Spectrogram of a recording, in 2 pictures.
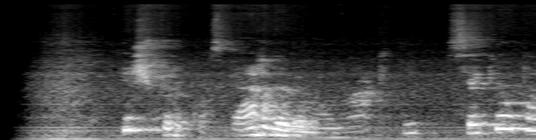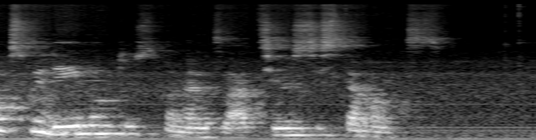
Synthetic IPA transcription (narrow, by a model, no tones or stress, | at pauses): ɪʃʲpʲɪɾkoːspʲæˑɾd̪ɐʋʲɪmoːnɑːkʲt̪ʲiː | sʲɛkʲoːpɐskʊɪd̪ʲeːɪmʲɐnʲt̪ʲʊskʲɐnɐlʲɪzɑ̰ːt̪sʲɪjuːsʲːɪsʲt̪ʲɛmɐms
